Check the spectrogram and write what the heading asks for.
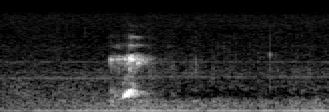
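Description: An animatronic plush toy monkey gives one short electronic hiccup about three quarters of a second in. The hiccup is its programmed response after being fed bananas.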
